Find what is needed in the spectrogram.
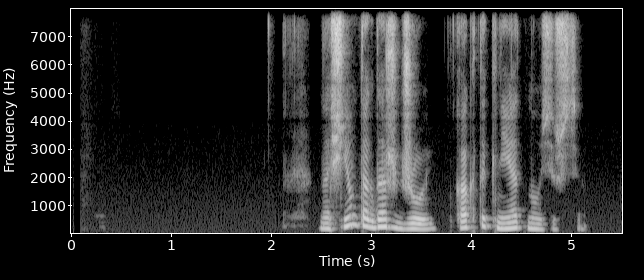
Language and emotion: Russian, neutral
